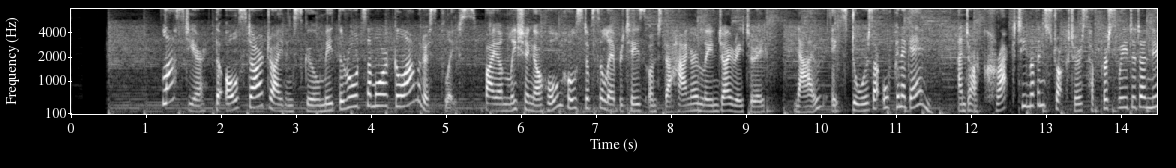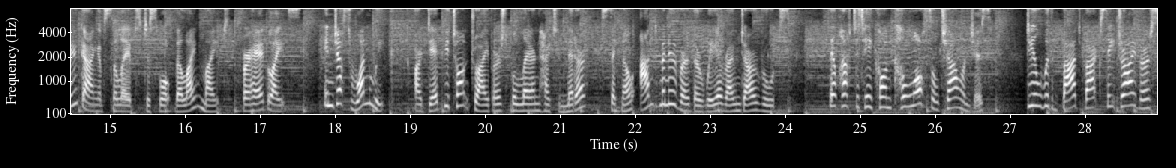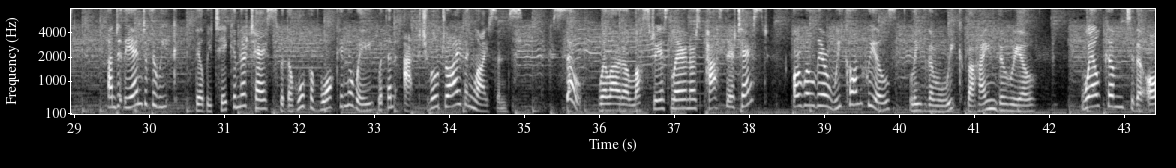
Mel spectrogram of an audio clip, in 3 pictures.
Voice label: Narration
